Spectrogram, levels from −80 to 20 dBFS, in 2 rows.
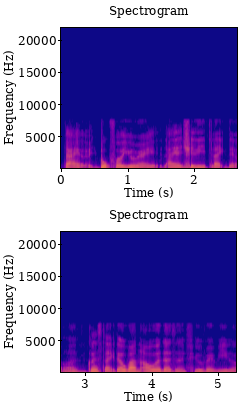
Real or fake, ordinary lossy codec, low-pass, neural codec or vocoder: fake; none; none; codec, 16 kHz, 4 kbps, FreqCodec, larger model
